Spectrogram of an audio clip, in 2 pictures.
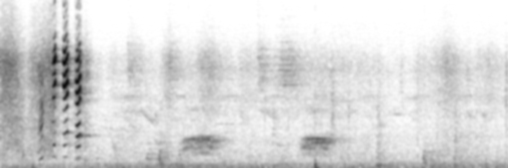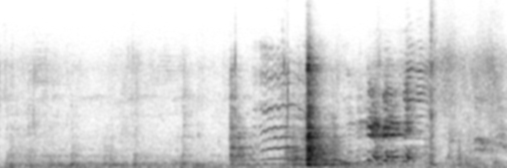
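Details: Goat at a farm in Gulbarga, Karnataka, during a delivery: a sharp clatter at the start and faint short calls, then a wavering, harmonic bleat rising and falling near the end, over low background noise.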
